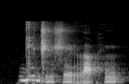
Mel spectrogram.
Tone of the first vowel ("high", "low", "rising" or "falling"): high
